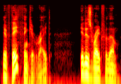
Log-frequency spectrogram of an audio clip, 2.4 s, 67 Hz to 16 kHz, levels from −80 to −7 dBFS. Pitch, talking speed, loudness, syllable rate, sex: 100 Hz, 245 wpm, -19 LUFS, 5.8 syllables/s, male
